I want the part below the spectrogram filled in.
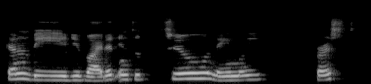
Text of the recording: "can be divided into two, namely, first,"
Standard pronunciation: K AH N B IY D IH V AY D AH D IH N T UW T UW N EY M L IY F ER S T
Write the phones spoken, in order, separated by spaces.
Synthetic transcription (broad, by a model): K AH N B IY D IH V AY D AH D IH N T UW T UW N EY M L IY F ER S T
